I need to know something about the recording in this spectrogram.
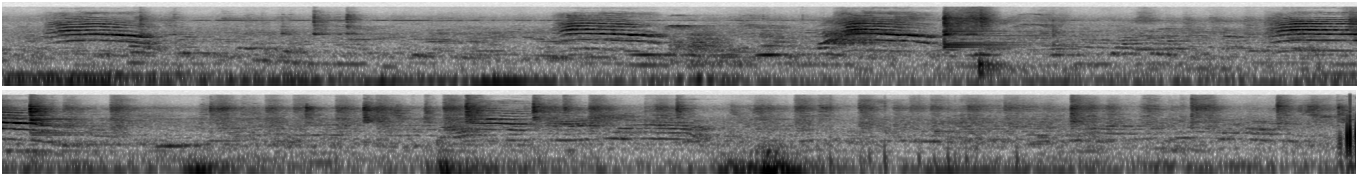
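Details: Three kittens playing together in a playpen: several high, wavering meows with rising and falling pitch come in bursts, some overlapping, amid a low steady hum and light rustling.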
